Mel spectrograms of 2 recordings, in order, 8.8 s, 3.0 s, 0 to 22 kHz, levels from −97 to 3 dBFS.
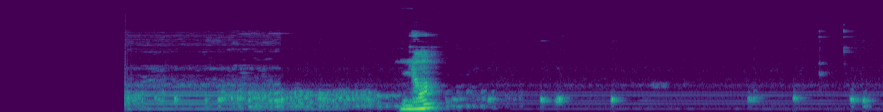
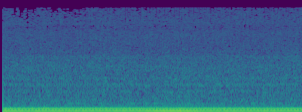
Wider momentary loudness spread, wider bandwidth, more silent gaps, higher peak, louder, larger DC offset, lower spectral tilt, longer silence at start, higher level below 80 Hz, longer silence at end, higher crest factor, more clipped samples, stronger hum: first, 28 LU vs 2 LU; second, 7 kHz vs 16.5 kHz; neither; first, -8 dBFS vs -14 dBFS; about the same, -30 LUFS vs -28 LUFS; neither; first, -7.5 dB/octave vs -6 dB/octave; first, 1.25 s vs 0 s; second, -74 dBFS vs -26 dBFS; first, 0.15 s vs 0 s; first, 26 dB vs 10 dB; neither; neither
